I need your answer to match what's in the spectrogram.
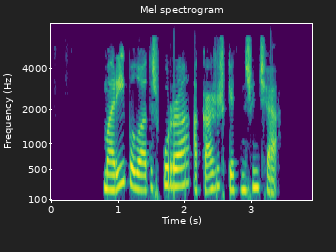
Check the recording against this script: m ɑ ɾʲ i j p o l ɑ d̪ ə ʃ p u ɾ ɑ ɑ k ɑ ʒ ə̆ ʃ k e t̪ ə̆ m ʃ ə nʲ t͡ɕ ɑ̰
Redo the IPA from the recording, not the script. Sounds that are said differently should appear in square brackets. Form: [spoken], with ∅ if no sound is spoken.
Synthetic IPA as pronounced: m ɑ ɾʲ i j p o l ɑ [t̪] ə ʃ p u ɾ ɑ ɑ k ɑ ʒ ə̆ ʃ k e t̪ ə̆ [n] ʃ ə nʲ t͡ɕ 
